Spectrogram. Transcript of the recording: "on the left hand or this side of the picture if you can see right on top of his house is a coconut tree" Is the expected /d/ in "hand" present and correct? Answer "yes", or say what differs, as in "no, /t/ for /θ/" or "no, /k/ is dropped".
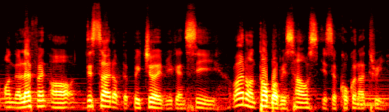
no, /d/ is dropped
